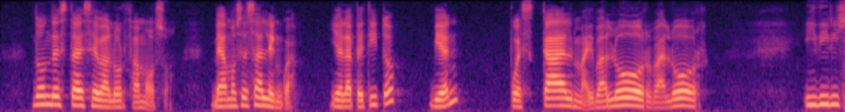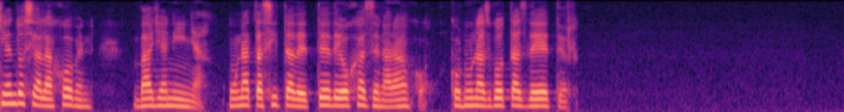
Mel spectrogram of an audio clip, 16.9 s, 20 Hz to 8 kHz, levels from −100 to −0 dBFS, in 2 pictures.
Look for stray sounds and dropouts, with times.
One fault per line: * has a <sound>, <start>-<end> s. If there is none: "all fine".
all fine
